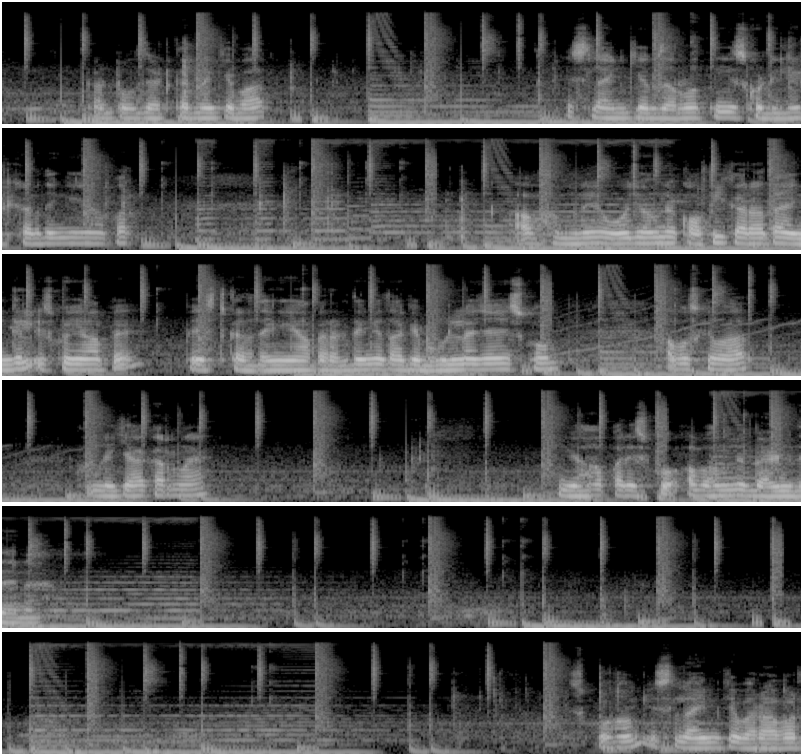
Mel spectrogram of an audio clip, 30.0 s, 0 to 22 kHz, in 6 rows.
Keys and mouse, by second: 2.4 ctrl+y, 3.0-3.7 typing, 4.0 click, 4.8 Delete, 5.6 space, 5.9 click, 6.1 space, 6.8 ctrl+alt+click, 10.9 click, 19.4 click, 22.4 click, 26.4 click, 27.9 Down.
